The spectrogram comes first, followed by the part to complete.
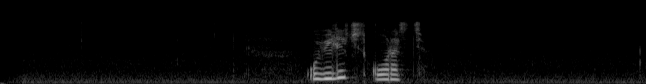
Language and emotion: Russian, neutral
